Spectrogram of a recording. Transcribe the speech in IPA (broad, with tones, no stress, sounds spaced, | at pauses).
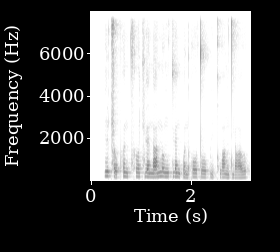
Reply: i˥ ʈ͡ʂ ɤ̰˨˩ pʰ ə˥˧ n t͡sʰ ɤ˥˧ t͡ɕ ɥ ɛ˥˩ n ä˥ n̪ ɤ˥˧ ŋ t̪ ɥ ɛ˥˩ n p ə̰˨˩ n k o˥˩ ʊ̯ t̪ o˧˥ ʊ̯ p ḭ˨˩ kʰ w ɑ˥˩ ŋ t̪ j ɑ˧˥ ʊ̯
